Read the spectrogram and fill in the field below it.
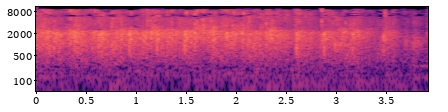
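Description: Steady applause from a large audience welcoming a guest speaker fills the space, a dense wash of many hands clapping at once, sustained and fairly loud throughout with no voices rising above it.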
